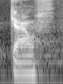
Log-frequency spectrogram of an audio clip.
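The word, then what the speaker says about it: Gauss: one's by Carl friederick gon I've learned many lessons while preparing this the first is to make sure you know how to pronounce the Nam so we're going with KL Friedrich gaus he said when our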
